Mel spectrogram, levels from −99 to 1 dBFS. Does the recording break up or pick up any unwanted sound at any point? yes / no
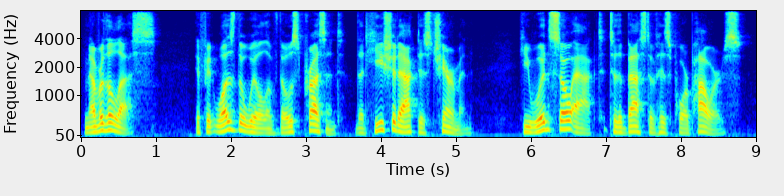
no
